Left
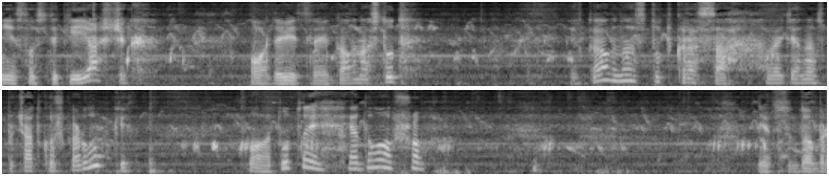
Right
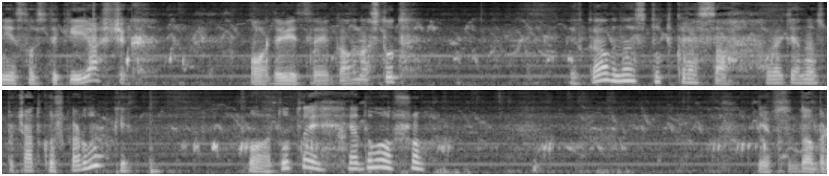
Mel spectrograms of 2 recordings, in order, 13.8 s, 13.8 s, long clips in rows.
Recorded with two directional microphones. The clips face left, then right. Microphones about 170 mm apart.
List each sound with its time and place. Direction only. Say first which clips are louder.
0.0 s speech: right 2 dB; 15° right (ahead or behind)
4.7 s speech: right 6 dB; 45° right (ahead or behind)
13.1 s speech: right 3 dB; 20° right (ahead or behind)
